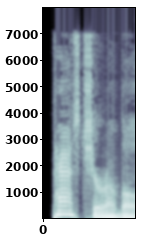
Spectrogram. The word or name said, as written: pasturable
